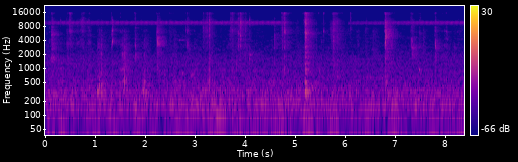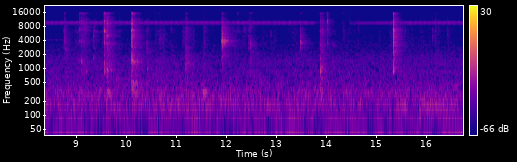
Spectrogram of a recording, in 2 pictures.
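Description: Close-up eating sounds: a person chewing and biting food eaten by hand, with sharp wet mouth clicks and lip smacks at irregular intervals, a few of them louder. A faint, steady high-pitched whine runs underneath.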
